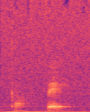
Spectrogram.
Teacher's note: café a sílaba tônica é a última então por isso que ela é oxítona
